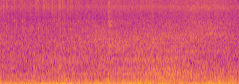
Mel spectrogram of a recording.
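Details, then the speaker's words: Toyota Kijang Super petrol engine after replacing the full set of spark plug wires (one was leaking current): fine at first start but stumbles and hesitates as if about to die when revved, deep uneven lumpy rumble. "Sebenarnya enak di awal itu jegekgegek langsung greng cuman begitu digas nah kayak mbet"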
